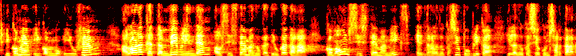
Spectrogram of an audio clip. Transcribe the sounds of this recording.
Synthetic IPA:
ikɔmɛmikɔmiufɛm | əlɔɾəkət̪əmbeβlind̪ɛməlˠsist̪ɛməːðukət̪iwkət̪əlakɔməunsist̪ɛməːmikzent̪ɾələðukəsiopublikəiləðukəsiokunsəɾt̪aðə

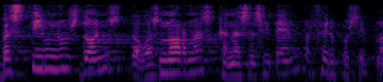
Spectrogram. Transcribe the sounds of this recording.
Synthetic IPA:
bəst̪imnuzðɔnzðələznɔrməskənəsəsit̪ɛmpəɾfeɾupusiβlə

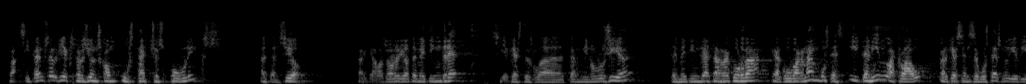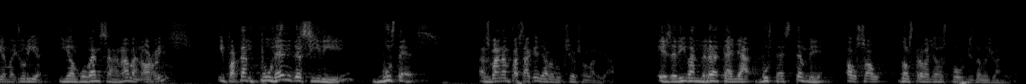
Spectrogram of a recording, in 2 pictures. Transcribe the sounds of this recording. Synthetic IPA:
klasifɛmsəɾβiəkspɾəs̬ionskɔmust̪ad͡ʒəspuβliks | ət̪ənsio | pəɾkɛələzɔɾəzʒɔt̪əmbet̪iŋd̪ɾɛt̪siəkɛst̪əezlət̪əɾminuluʒiə | t̪əmbet̪iŋd̪ɾɛt̪ərəkuɾðakəɣuβərnambust̪ɛsit̪ənimləklawpəɾkɛsensəβust̪ɛznojəβiəməʒuɾiəiəlˠɣuβɛrnsənənaβənɔrβis | ipəɾt̪anpuðɛnd̪əsiði | bust̪ɛs | əzβanəmpəsaəkɛʎərəðuksiosələɾia̰lˠ | ezəðiβanrət̪əʎaβust̪ɛst̪əmbeəlˠsɔwðəlˠst̪ɾəβəʎəðospuβlikzðələʒuə̰nḭt̪ḁ

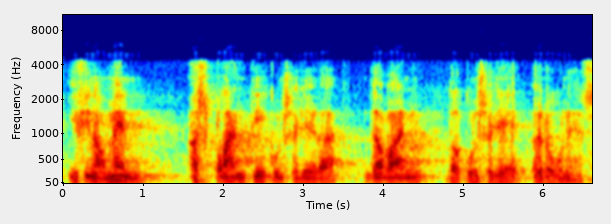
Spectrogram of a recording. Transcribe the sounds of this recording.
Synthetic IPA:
ifinalˠmẽnt̪ | ɐsplant̪ikunsəʎeɾa | d̪aβand̪əlˠkunsəʎeɾerəɣunḛs

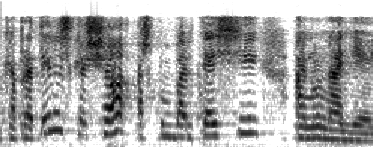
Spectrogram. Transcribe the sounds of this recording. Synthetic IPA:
lˠkəpɾət̪eneskəʃɔəskumbəɾt̪ɛʃi | ənunəʎɛ

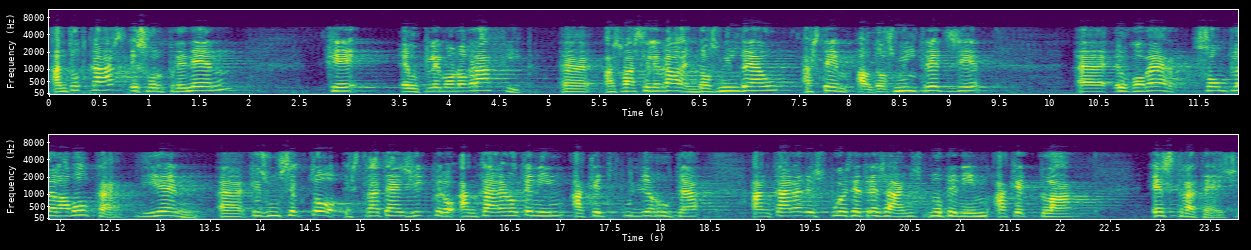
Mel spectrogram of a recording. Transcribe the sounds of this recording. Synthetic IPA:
ant̪ot̪kasesoɾpɾenem | keːlkleβonoɣɾafik | azβaseleβɾalend̪ɔzmilˠd̪ɛwast̪emalˠd̪ɔzmilt̪ɾed͡ze | elɣoβɛɾnsomplelaβoka̰d̪ieŋkezunsek̚t̪oest̪ɾat̪ɛʒik̚peɾɔʔaŋkaɾənot̪enimakɛt̪fuʎd̪erut̪əː | ŋkaɾəðəspwezðət̪ɾɛzaɲznot̪enimakɛt̪̚pla | est̪ɾat̪ɛ̰ʒik

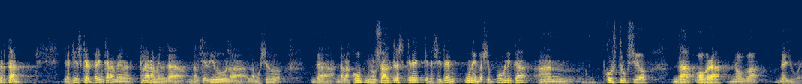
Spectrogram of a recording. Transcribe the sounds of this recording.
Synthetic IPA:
pəɾt̪an | akiəskəɾpɛŋkaɾəmeklaɾəmẽnd̪əd̪əlˠkəðiwlələmusjo | ðəd̪ələkupnuzalˠt̪ɾəskɾɛkːənəsə̥sit̪ɛmunaimbəɾsiopuβ̞likəːŋ | kunst̪ɾuksio | d̪əɔβ̞ɾənɔβ̞ə | ðəʒuβe

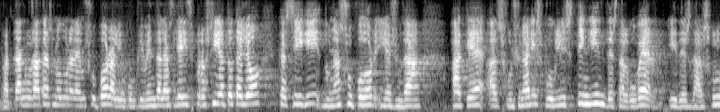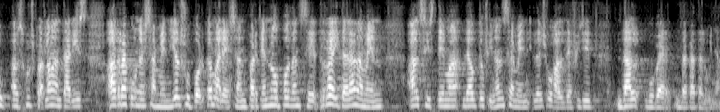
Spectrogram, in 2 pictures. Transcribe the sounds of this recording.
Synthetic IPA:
pəɾt̪anːuzalˠt̪ɾəznoðunəɾɛmsupɔɾt̪əliŋkumplimend̪ələzʎejspɾɔsiət̪ot̪əʎɔ | kəsiɣ̞id̪unasupɔɾt̪iəʒuð̞a | əkɛʔəlˠsfunsiunaɾispuβlikst̪iŋɡind̪ezðəlˠɣuβɛrniðezðəuəlˠzɣɾupspərləmə̃nt̪aɾisəlˠrəkunəʃəmeniəlˠsupɔɾt̪kəməɾɛʃəmpəɾkɛnopɔðənserəit̪əɾaðəmen | əlˠsist̪emədðəwt̪ufinənsəmeniðəʒuɣaəlˠd̪ɛfisit̪ | d̪əlˠɣuβɛrnd̪əkət̪əlṵɲə̰

